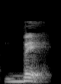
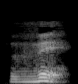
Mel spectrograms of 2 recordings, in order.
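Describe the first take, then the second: First: It is said as a hard b sound. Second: It is said as a soft v sound. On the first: The letter has a dot inside. "когда у нее есть точка внутри, это слышно Б" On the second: The letter has no dot inside. "когда нету точка, эта буква слышно В. Немножко нежно"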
